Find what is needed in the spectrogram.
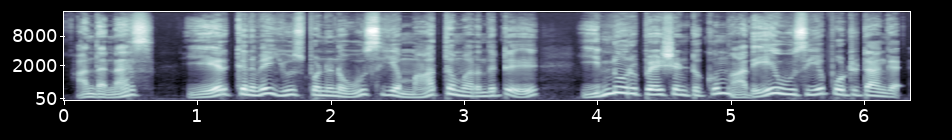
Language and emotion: Tamil, disgusted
